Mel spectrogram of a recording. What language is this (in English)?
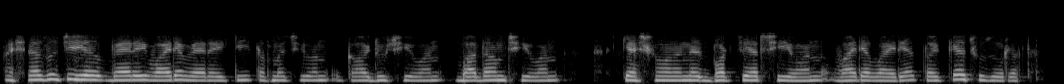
Kashmiri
